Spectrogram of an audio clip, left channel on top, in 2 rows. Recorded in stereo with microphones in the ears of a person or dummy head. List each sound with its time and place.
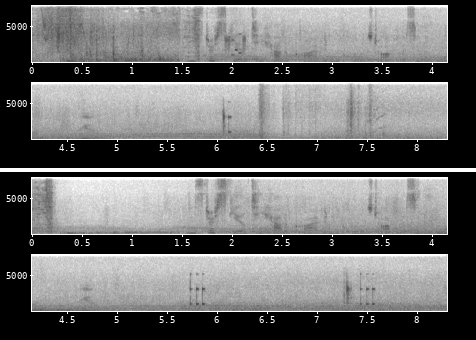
1.5 s a woman speaking: 5° right (ahead or behind), 1.2 m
